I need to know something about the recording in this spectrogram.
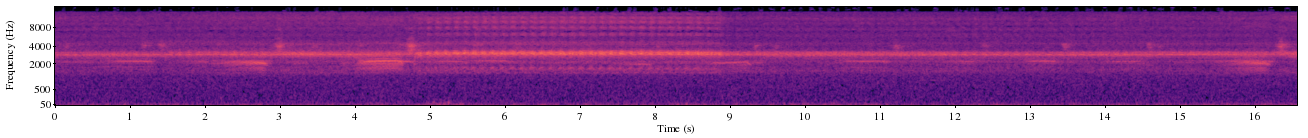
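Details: Japanese cicada chorus: a continuous shrill buzz runs through the whole recording, swelling midway into a louder, rapidly pulsing burst lasting about four seconds before settling back to the steady drone.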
